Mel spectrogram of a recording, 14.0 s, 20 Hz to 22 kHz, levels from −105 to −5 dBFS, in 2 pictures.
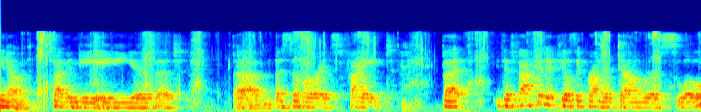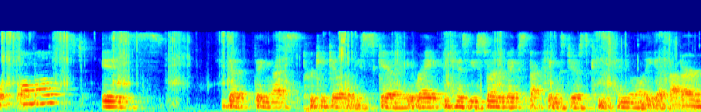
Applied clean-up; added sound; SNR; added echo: none; Chewing, mastication; 18 dB; reverberation time 0.6 s.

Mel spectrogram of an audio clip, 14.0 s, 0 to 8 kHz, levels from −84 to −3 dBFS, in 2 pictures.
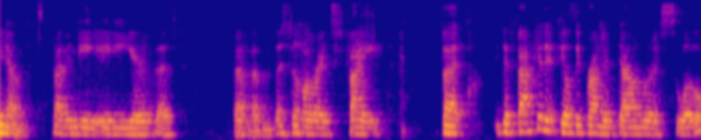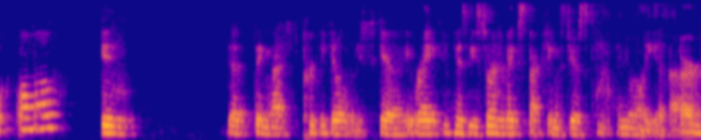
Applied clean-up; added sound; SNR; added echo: neural mask model DeepFilterNet 3.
